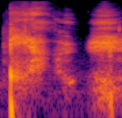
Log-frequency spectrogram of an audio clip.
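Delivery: breathy whispered name. Retold or imitated. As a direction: whisper it so only he hears. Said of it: "And she whispers".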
